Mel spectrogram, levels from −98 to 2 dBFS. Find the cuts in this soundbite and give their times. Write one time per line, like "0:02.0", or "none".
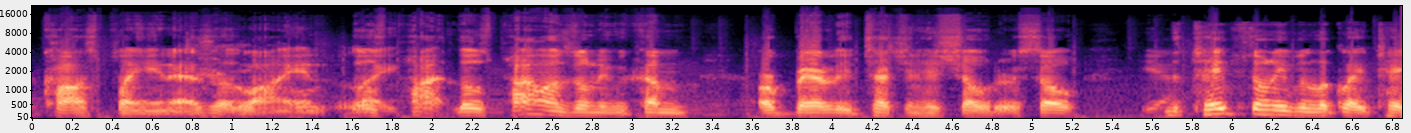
0:01.5
0:05.4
